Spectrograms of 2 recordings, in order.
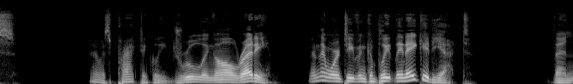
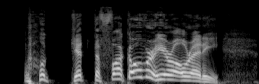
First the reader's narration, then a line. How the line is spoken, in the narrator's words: I laughed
